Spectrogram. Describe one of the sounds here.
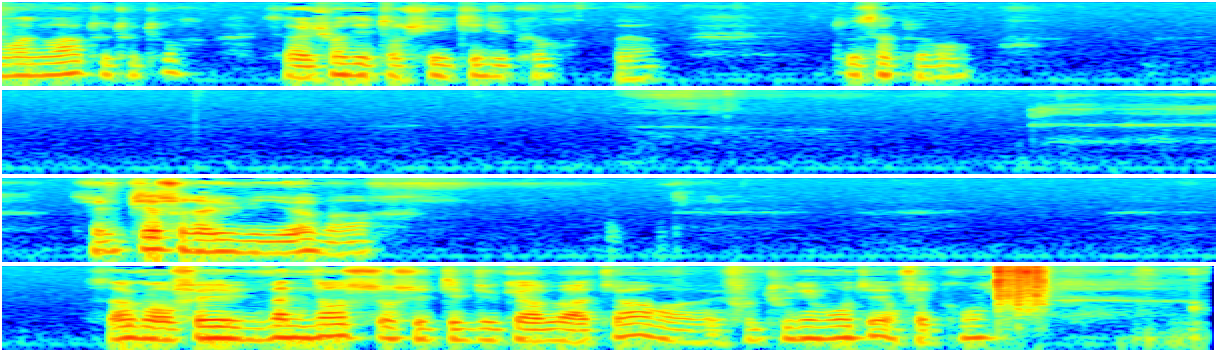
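A middle-aged man talks calmly and close by, in short bursts with pauses.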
